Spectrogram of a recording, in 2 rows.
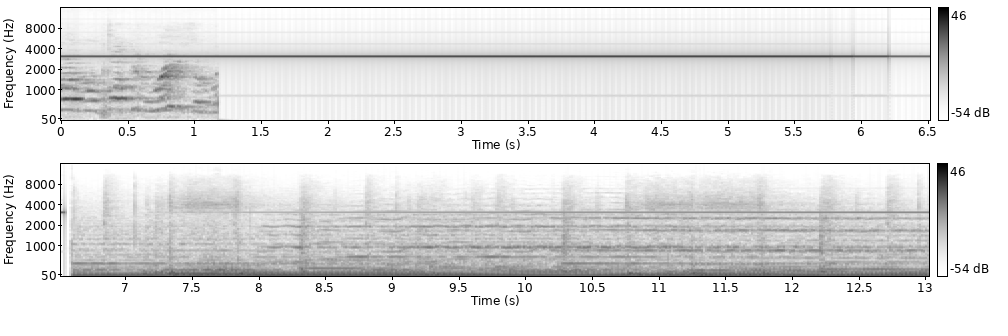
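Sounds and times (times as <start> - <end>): high-pitched ringing tone: 0.0 - 6.6
dark music: 6.6 - 13.0.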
